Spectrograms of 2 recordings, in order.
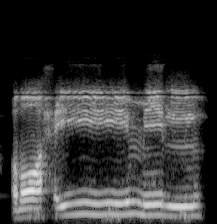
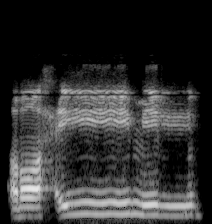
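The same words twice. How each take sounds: The two takes are said the same way.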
